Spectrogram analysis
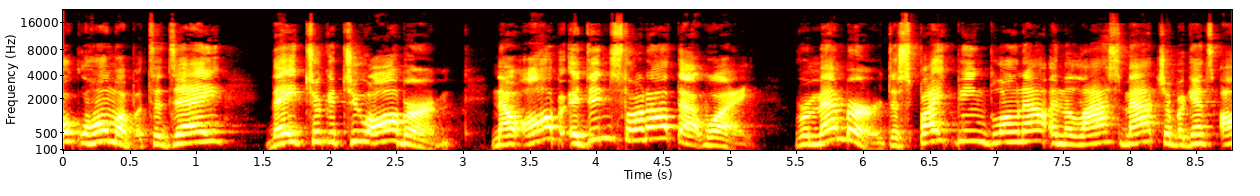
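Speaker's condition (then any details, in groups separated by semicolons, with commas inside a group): No condition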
